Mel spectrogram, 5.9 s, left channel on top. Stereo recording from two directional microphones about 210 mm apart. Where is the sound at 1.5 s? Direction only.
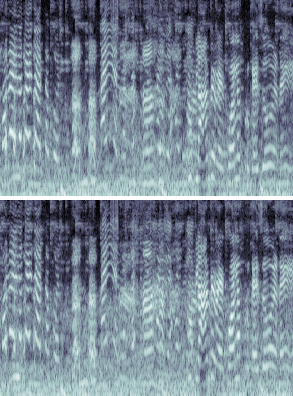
5° left (ahead or behind).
